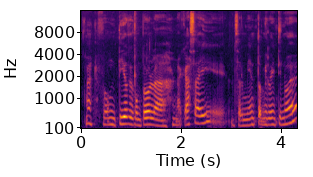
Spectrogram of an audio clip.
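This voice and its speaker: A woman's medium-pitched voice at a moderate pace, with ordinary pitch variation, a normal speaking voice. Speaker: longtime resident. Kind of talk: interview.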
